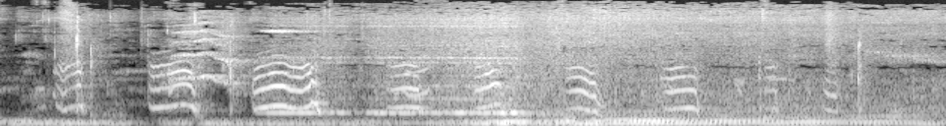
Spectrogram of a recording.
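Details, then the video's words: Newborn Golden Retriever puppies being cleaned and licked by their mother give a rapid run of high, squeaky whimpers, each rising then falling in pitch, several per second, over a steady low rumbling hum. "Mother Golden Retriever Cleaning Newborn Puppies | ASMR Dog Licking"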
